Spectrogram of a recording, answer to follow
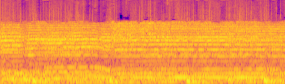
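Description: A choir singing with band accompaniment, loud and continuous.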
